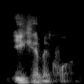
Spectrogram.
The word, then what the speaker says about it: Ikem Ekwonu: Ikem Ekwonu. Ikem Ekwonu.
